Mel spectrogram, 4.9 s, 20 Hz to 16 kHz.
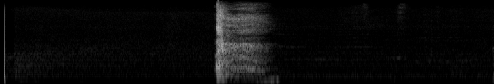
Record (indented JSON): {
  "cough_length": "4.9 s",
  "cough_amplitude": 32768,
  "cough_signal_mean_std_ratio": 0.18,
  "survey_phase": "beta (2021-08-13 to 2022-03-07)",
  "age": "65+",
  "gender": "Male",
  "wearing_mask": "No",
  "symptom_none": true,
  "smoker_status": "Ex-smoker",
  "respiratory_condition_asthma": false,
  "respiratory_condition_other": false,
  "recruitment_source": "REACT",
  "submission_delay": "1 day",
  "covid_test_result": "Negative",
  "covid_test_method": "RT-qPCR"
}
